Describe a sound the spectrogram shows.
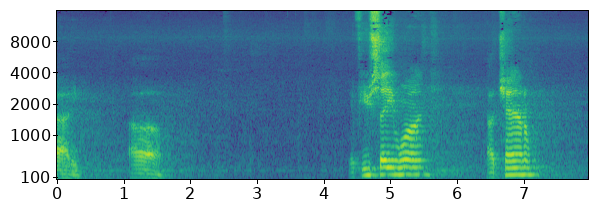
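A middle-aged man speaks calmly and slowly close to a microphone, with pauses.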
